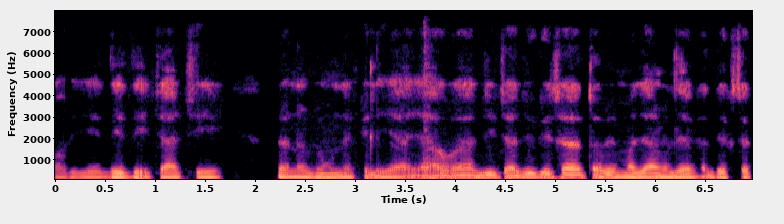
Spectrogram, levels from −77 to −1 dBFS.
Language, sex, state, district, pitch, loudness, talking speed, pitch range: Hindi, male, Bihar, Araria, 95 Hz, -18 LUFS, 200 wpm, 90-100 Hz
